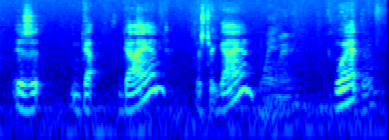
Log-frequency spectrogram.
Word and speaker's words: Nguyen: Win. Gwen, say it again? Nguyen? Gwen, Mr. Gwen? No, leave Um, it, Nguyen, drop the G. Win.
